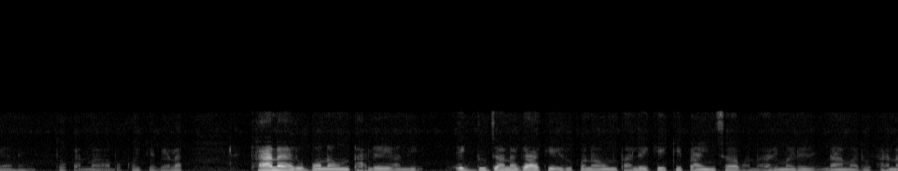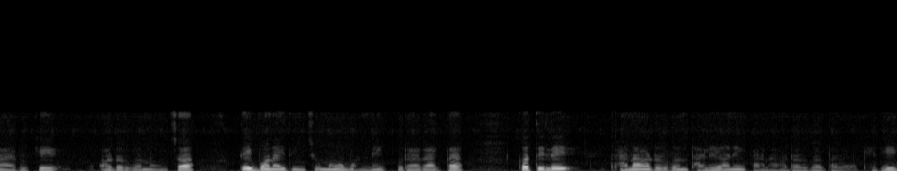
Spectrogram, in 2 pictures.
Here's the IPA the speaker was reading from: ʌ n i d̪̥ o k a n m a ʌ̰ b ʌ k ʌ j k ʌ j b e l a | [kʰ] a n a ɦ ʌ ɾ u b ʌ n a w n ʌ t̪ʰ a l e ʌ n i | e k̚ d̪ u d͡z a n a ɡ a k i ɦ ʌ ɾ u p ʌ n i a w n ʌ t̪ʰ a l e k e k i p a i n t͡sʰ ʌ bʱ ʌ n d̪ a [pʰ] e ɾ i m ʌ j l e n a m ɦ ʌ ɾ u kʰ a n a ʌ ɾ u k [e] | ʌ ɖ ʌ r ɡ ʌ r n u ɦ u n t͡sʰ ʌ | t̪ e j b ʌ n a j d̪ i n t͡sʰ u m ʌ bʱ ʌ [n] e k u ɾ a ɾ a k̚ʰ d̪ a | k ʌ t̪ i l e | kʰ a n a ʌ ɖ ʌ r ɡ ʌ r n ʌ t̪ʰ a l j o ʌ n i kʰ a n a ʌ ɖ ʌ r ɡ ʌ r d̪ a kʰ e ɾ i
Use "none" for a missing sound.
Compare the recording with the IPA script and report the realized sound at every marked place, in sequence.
kʰ, kʰ, e, nː

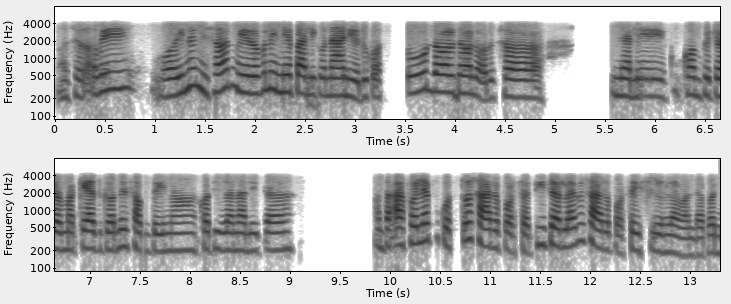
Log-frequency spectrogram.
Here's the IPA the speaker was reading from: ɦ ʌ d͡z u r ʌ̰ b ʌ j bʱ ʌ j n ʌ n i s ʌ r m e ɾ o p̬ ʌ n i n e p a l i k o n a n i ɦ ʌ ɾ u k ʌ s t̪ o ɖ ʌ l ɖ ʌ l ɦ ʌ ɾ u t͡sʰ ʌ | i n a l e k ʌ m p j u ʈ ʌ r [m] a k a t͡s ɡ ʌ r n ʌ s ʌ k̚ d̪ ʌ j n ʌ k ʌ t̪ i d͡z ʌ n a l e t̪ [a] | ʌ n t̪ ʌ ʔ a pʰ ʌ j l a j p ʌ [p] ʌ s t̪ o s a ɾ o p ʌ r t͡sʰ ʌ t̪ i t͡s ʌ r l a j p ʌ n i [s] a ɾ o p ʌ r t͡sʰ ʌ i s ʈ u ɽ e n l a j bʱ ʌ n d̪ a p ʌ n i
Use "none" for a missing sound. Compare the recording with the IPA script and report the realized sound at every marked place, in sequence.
m, ʌ, k, s

